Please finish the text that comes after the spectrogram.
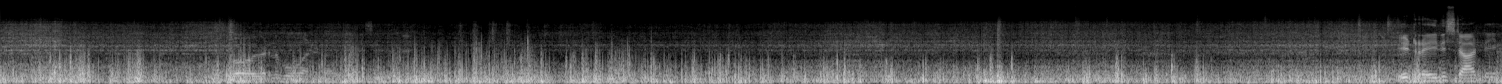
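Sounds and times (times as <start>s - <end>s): train rumble: 0.0s - 15.0s
wheels clanking on rails: 0.0s - 15.0s.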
